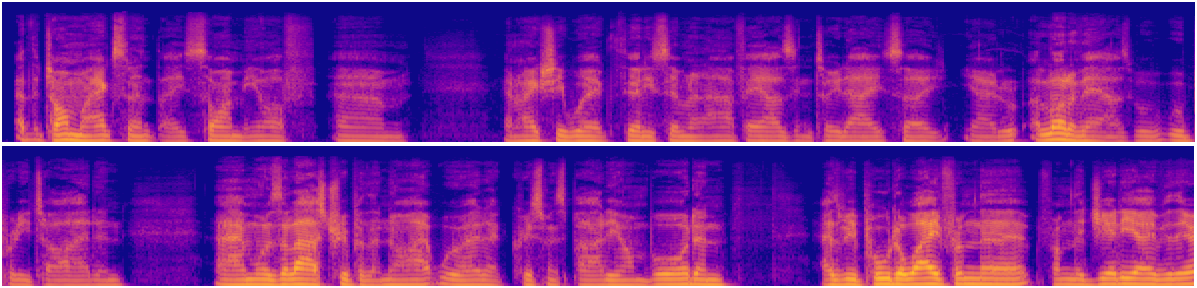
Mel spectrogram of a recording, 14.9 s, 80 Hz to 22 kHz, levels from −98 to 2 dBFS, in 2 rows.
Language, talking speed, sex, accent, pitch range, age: English, 260 wpm, male, Australian, 130-145 Hz, 20-39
